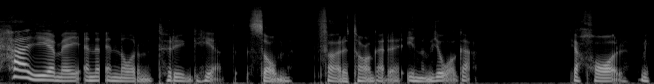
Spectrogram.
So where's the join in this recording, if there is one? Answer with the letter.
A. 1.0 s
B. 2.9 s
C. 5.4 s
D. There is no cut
A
